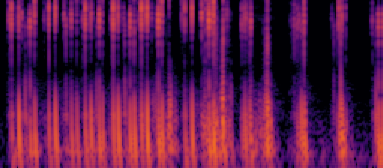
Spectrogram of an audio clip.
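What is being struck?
Large block of clear ice.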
